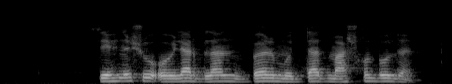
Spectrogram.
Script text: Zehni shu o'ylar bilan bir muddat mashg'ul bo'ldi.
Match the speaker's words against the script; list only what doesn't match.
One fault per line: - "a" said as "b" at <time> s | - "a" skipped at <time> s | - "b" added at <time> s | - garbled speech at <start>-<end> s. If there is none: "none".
none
